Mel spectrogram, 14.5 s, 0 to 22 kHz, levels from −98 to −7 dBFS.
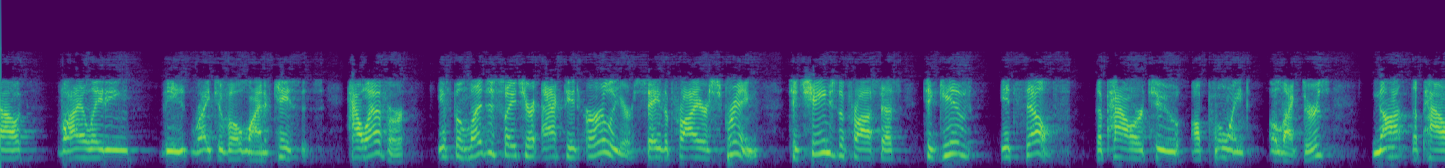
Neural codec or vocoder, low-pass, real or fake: codec, 16 kHz, 8 kbps, FreqCodec, larger model; 7.2 kHz; fake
